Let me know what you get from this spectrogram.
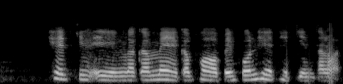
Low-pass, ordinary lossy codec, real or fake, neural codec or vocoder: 7.2 kHz; MP3, 48 kbps; real; none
